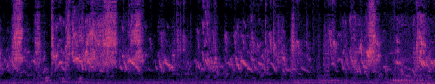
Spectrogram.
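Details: Parakeet chatter from budgies: continuous high, buzzy and squeaky twittering with dense rapid notes and loud bursts near the start.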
